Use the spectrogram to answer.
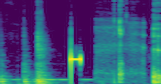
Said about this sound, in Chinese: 怎么听到电流声了？喂喂喂，别老鼓捣个补，我真的能听到电流声，怎么回事？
